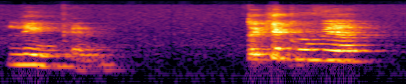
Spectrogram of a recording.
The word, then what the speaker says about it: Lincoln: że warto wiedzieć iż po angielsku wcale nie wymawiam tego nazwiska jako Lincoln zarówno markę samochodów która tak się nazywa jak i nazwisko tego prezydenta wymawiamy l l tego drugiego l w ogóle tam nie ma linken tak jak mówię W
